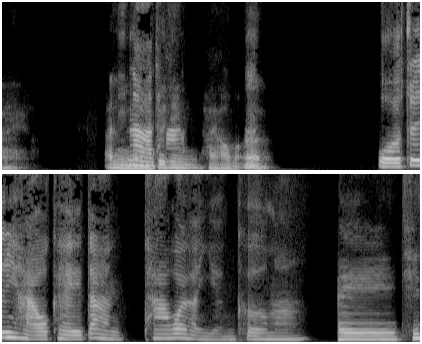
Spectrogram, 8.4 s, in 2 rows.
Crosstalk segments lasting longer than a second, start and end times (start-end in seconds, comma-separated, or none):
none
